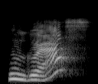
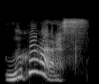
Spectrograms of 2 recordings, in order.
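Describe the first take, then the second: First: BLUEGRASS with a sharp rising question. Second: BLUEGRASS exclaimed high, falling at the end; sudden realization. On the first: Streamer puzzling over a word aloud, questioning Bluegrass with a rise. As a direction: ask "Bluegrass" with the pitch shooting up at the end. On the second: Streamer solving the puzzle, exclaiming Bluegrass in sudden realization. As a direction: cry "Bluegrass" like it finally clicks. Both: Pretend.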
